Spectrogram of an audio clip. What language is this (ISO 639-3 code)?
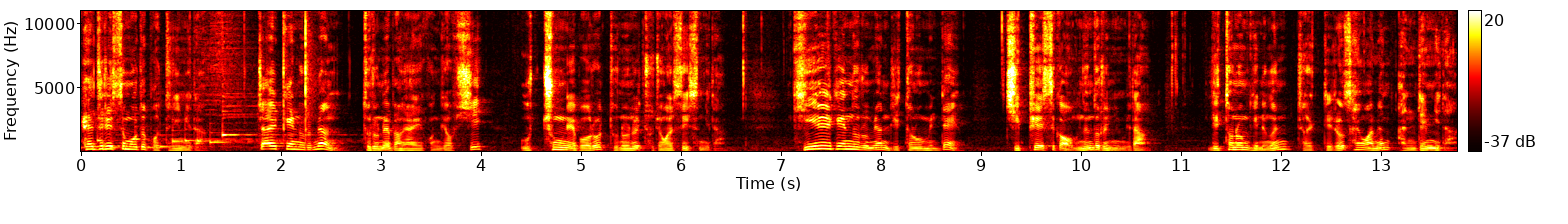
kor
